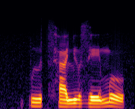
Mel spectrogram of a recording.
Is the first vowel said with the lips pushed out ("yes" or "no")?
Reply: no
